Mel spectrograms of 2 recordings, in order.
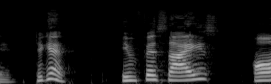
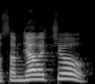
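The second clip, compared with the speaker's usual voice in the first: louder call to the class; raised voice; 4 semitones higher, 7 dB louder than usual. Shown as a demonstration. Teacher raising the voice to check the class is listening. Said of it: "जब हम voice को थोड़ा raise करते हैं".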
